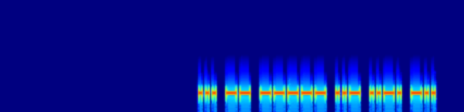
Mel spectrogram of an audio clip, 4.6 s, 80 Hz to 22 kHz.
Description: Morse code, heard as a keyed tone, about 36 wpm, 700 Hz. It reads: SM0UFD
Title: DXCC-100 Call Signs - 6 Characters - Repeated 3x - 35wpm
